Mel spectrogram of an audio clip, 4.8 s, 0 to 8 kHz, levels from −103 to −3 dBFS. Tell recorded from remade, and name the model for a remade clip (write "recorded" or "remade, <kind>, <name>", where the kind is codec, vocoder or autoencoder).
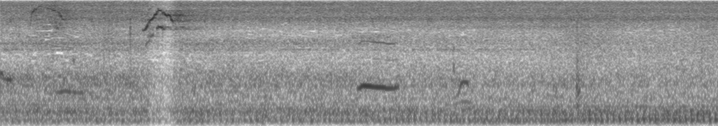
recorded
